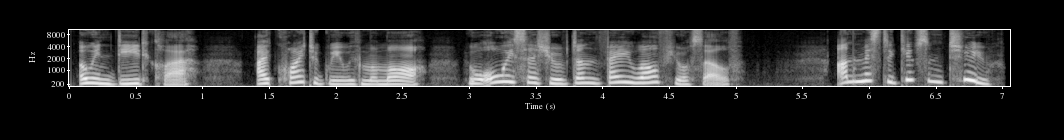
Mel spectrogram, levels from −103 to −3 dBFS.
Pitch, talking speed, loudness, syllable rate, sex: 270 Hz, 185 wpm, -18 LUFS, 5.7 syllables/s, female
